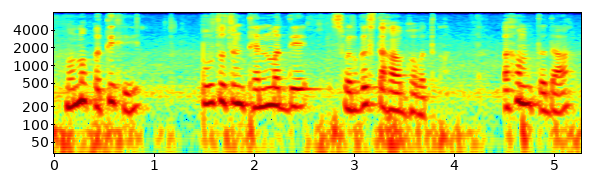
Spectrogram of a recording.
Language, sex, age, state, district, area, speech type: Sanskrit, female, 60+, Karnataka, Dakshina Kannada, urban, spontaneous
